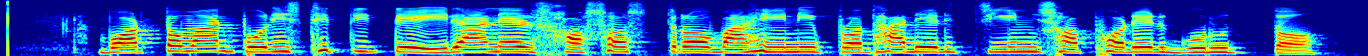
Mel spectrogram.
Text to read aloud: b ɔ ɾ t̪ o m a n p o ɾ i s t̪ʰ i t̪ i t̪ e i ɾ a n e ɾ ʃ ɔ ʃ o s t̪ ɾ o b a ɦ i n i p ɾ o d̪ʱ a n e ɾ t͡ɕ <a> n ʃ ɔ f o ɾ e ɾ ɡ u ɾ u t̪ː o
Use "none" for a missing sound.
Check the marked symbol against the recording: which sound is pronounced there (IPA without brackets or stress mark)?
i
